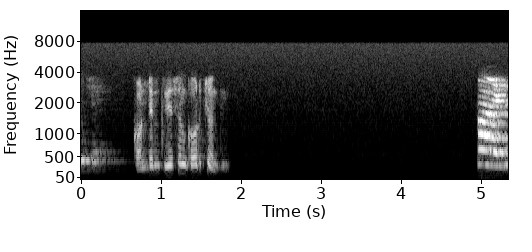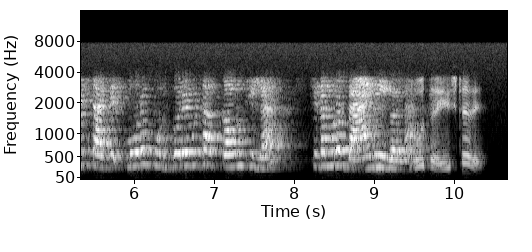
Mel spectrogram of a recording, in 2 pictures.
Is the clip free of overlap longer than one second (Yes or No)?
Yes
